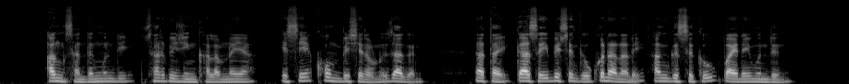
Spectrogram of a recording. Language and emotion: Bodo, sad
